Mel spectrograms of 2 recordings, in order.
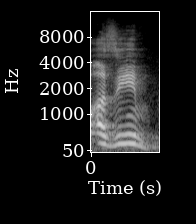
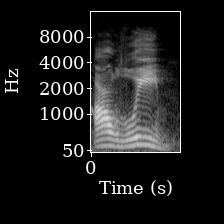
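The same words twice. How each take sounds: First: عظیم said casually as "azeem", plain vowel and z; mispronounced. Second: عظیم opened on a throaty 'ain, heavy zaa, long "eem"; correct pronunciation. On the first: Teacher quotes the class's mistake, mispronounced. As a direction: say عظیم as a quick Urdu "azeem". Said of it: "آپ عظیم پڑھ رہے ہوتے ہیں". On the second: Teacher shows students the proper sound, correct pronunciation. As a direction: draw out عظیم with full Arabic consonants. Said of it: "آپ یہ سیکھیں گے تو آئے گا نا". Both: Shown as a demonstration.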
